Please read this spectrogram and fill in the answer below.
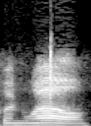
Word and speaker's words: Buñuel: I don't know how to pronounce the public theater piece. Is it Buñuel? Ah, Buñuel.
